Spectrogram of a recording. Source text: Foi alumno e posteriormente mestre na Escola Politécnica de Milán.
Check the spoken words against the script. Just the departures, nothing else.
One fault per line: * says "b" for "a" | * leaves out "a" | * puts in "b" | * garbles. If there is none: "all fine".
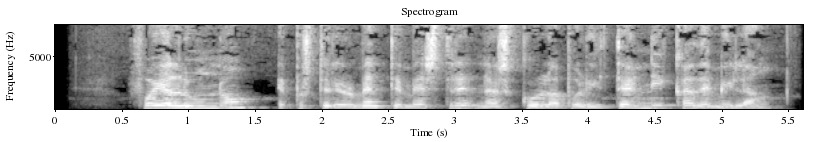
all fine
